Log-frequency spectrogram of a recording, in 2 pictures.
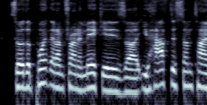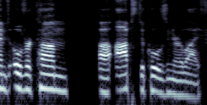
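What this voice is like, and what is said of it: Sick-sounding voice. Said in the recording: “you probably hear it in my voice. I even hear it in the headphones. But I'm overcoming getting sick”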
